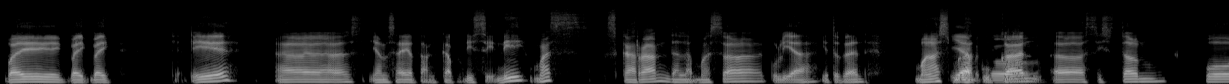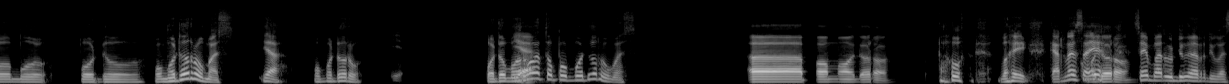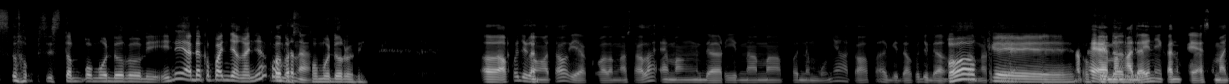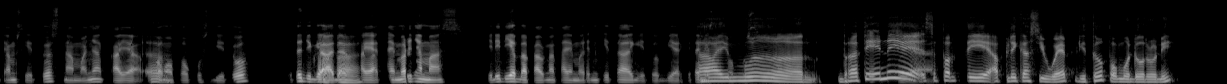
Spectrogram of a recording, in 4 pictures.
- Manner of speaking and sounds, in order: laughing while speaking: "Oh, baik"; chuckle; in English: "timer-nya"; in English: "nge-timer-in"; in English: "Timer"; in English: "web"
- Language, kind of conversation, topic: Indonesian, podcast, Kebiasaan belajar apa yang membuat kamu terus berkembang?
